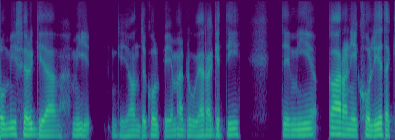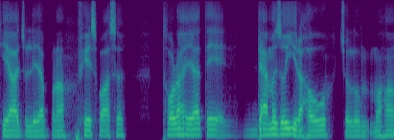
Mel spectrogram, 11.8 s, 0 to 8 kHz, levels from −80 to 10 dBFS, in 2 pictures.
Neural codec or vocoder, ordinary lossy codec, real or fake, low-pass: codec, 16 kHz, about 1 kbps, DyCAST, with the encoder's durations; none; fake; none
